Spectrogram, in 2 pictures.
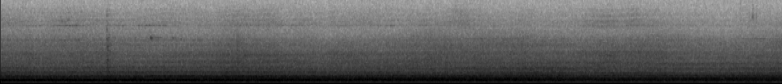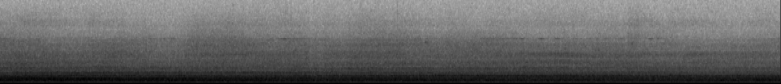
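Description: Freight train hauled by a New Zealand EF-class electric locomotive: a steady train hum with a faint steady whine running through it, and a brief low rumble about two-thirds of the way through.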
